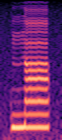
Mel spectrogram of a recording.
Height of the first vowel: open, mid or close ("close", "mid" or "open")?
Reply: open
